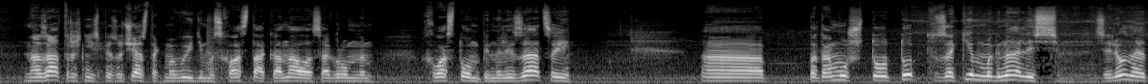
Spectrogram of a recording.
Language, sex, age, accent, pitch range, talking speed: Russian, male, 20-39, native, 145-175 Hz, 105 wpm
